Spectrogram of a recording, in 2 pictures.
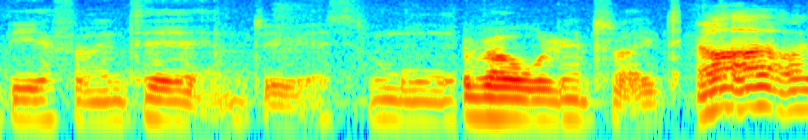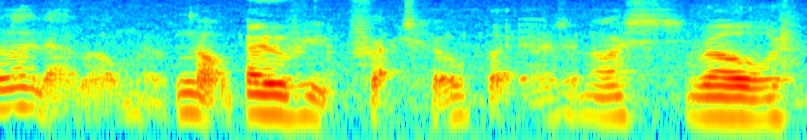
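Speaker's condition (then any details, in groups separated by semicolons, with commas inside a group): Cerebral palsy, mild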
